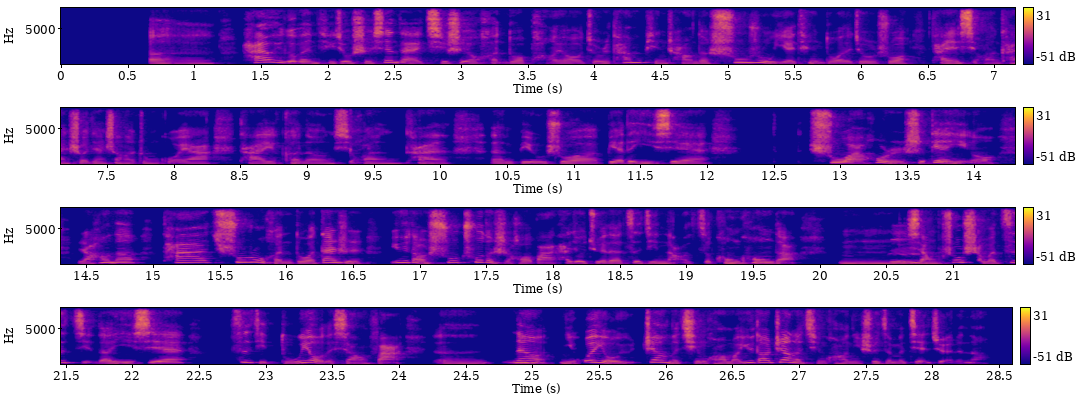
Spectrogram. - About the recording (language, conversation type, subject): Chinese, podcast, 你平时如何收集素材和灵感？
- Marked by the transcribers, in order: none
